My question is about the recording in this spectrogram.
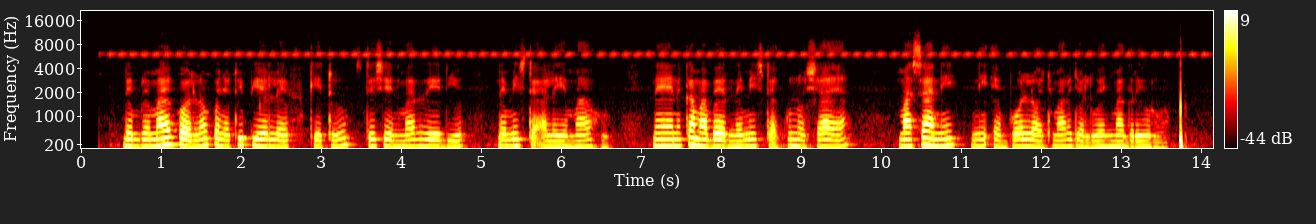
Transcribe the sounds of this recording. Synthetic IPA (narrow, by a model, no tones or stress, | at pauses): debɾemajkɔlnɔkɔɲɔtipiɛlɛfketosteʃɔnmarːedio | nɛmista̰ʔa̰leemaɦu | nɛːnkamabɛrnɛmista̰kunoʃaja | masaninɪʔebɔlɔt͡ʃmard͡ʒɔlwɛɲmaɡɾeɾwɔ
